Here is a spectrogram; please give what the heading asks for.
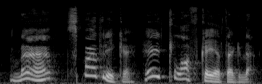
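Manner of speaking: slow, high, marvelling to himself; drawn-out pleased wonderment; self-satisfied wizard. Acted. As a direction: admire your own old trick. Old wizard marvels at own trick.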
